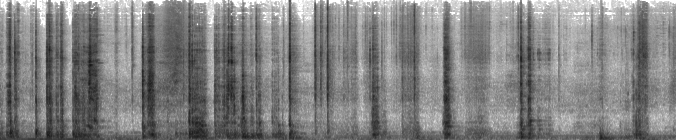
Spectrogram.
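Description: Irregular knocks and scraping as a plumbing pipe is beaten and worked loose behind the drywall, about a dozen sharp strikes with a longer scrape a few seconds in.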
